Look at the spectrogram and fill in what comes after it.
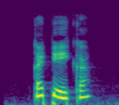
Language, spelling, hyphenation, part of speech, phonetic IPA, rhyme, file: Russian, копейка, ко‧пей‧ка, noun, [kɐˈpʲejkə], -ejkə, Ru-копейка.ogg
- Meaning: 1. kopek, kopeck; also copeck (one 100th of ruble, the monetary unit of Russia) 2. VAZ-2101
